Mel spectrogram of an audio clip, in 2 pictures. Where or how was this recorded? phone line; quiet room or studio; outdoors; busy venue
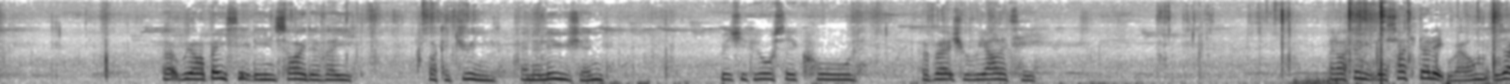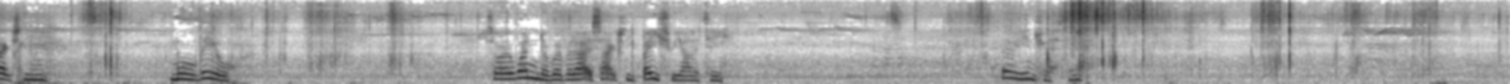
outdoors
